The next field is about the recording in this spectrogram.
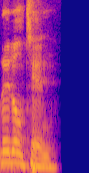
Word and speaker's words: Littleton: So this is David, is it David like Lighton? How do you say his name? – Littleton. – Littleton, okay.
